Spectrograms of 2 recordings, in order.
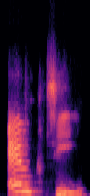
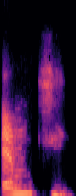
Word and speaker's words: empty: So next word I have is excuse me empty. A lot of people pronounce this word without the P. They say empty. The P in this word is not silent. So the P should be heard.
